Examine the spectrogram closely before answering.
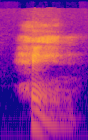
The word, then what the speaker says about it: heen: Not like the heen. This is just an H, so it's pronounced heen.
